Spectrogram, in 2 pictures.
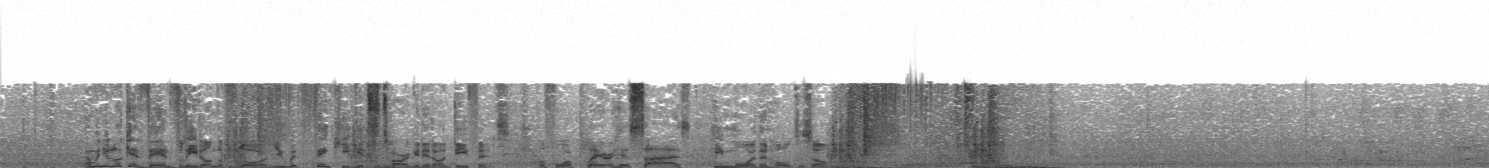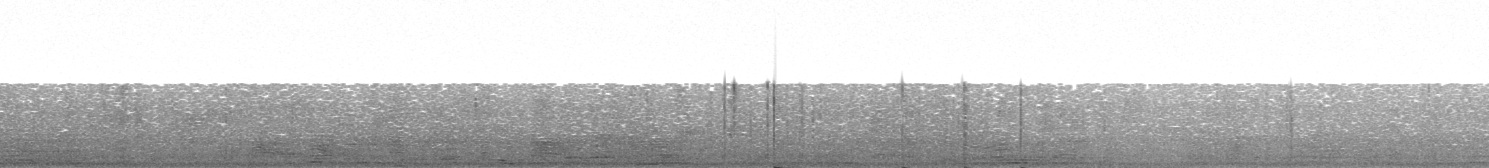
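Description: A crowd murmurs steadily in a large arena.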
